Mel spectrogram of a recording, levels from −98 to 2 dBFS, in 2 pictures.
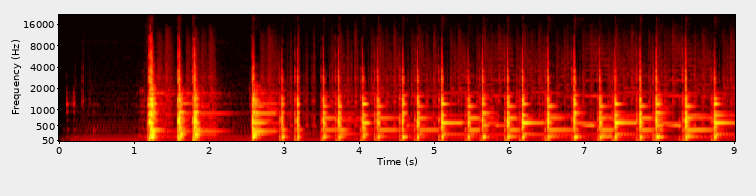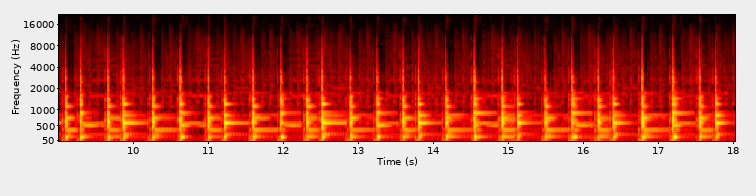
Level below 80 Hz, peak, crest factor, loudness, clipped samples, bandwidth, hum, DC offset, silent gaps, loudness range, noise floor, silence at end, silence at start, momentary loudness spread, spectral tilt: -52 dBFS; -8 dBFS; 24 dB; -32 LUFS; under 0.1%; 15 kHz; 50 Hz at -70 dBFS; under 0.1%; none; 3 LU; -70 dBFS; 0 s; 1.2 s; 6 LU; -6 dB/octave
